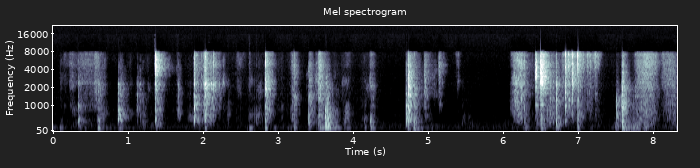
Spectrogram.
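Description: Cardboard boxes and packaging rustling and scraping as a hobby box of trading cards is pulled from its cardboard shipping case and handled: a run of irregular scuffs and crinkles, with a short lull about two-thirds of the way through, then a denser stretch of handling.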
